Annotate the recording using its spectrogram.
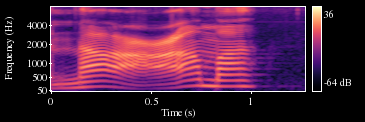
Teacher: اچھا اب عین کی شد جب نا آپ کریں گے عین کو حلق سے ہی نکالنا ہے, عین کی شد پہ دباؤ ڈالنا ہے, پھر آگے آما اس کو بعد میں ادا کرنا ہے نا آما.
